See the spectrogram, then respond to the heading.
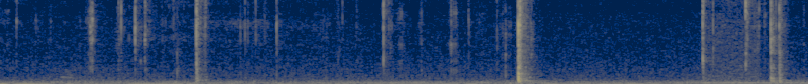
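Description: A utility knife blade scrapes and carves a small, solid, rectangular red soap bar with an embossed logo and a white inside, held in a hand with long red nails, peeling off shavings. About nine quiet, short, bright scrapes and clicks sound over a faint low hum, with the sharpest cut about midway through.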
